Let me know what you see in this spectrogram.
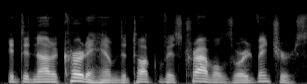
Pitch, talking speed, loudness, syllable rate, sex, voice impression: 110 Hz, 255 wpm, -20 LUFS, 6.2 syllables/s, male, very masculine, very middle-aged, very thick, tensed, very powerful, bright, soft, muffled, fluent, slightly raspy, cool, very intellectual, refreshing, sincere, very calm, very mature, very friendly, reassuring, unique, elegant, very wild, sweet, lively, kind, slightly intense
